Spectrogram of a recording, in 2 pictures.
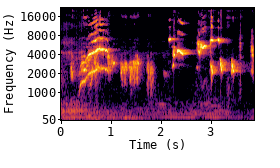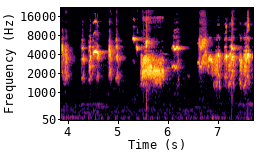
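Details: Greater green leafbird, described as a female calling to males, opens with a looping whistled slur, then varied chirps, buzzy bursts and short whistles in rapid succession, with low hum early on.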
